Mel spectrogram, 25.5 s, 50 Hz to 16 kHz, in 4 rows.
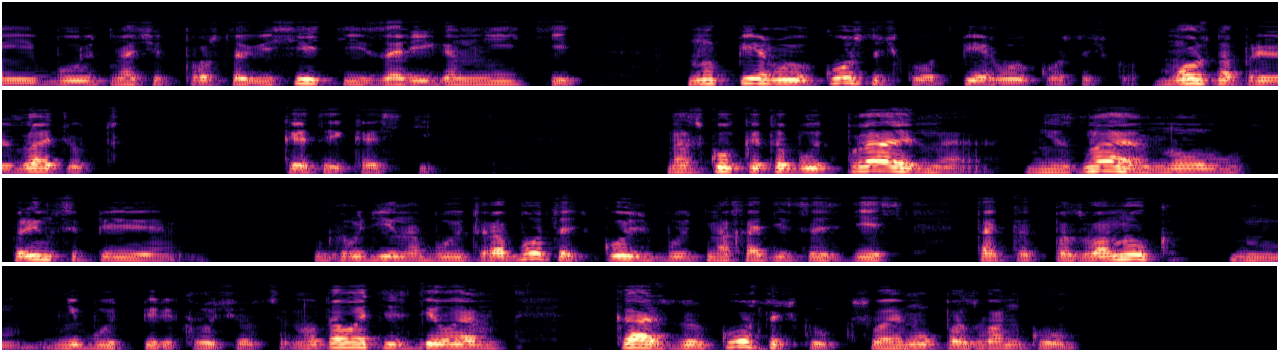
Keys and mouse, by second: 3.1 shift+click, 4.7 click, 6.7 shift+click, 8.8 click, 20.9 shift+click, 22.8 ctrl+p.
